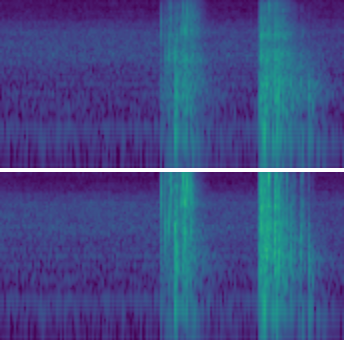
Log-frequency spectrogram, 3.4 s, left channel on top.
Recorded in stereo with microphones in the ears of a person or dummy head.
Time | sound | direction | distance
1.6 | a crack | 50° right (ahead or behind) | 0.6 m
